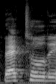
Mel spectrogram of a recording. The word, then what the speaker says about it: Bechtold: Bechtold is German.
